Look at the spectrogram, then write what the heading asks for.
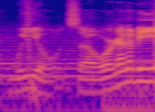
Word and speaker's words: Weald: So we have a 90% exploration on the ruins, or 100% rune battles in the Weald, which is how it's pronounced. Not Weld, apparently, but it's pronounced Weald.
